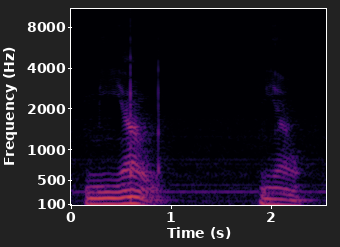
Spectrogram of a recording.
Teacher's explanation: Y finalmente hablaremos de los triptongos, que simplemente es el uso o la existencia de 3 vocales juntas en la misma sílaba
